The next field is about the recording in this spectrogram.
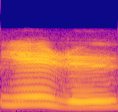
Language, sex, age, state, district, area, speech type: Tamil, female, 30-45, Tamil Nadu, Viluppuram, rural, read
